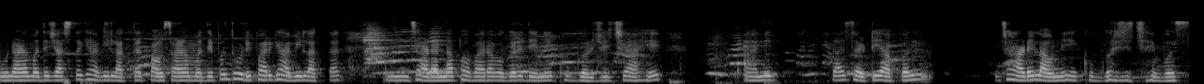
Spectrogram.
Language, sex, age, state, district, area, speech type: Marathi, female, 30-45, Maharashtra, Wardha, rural, spontaneous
